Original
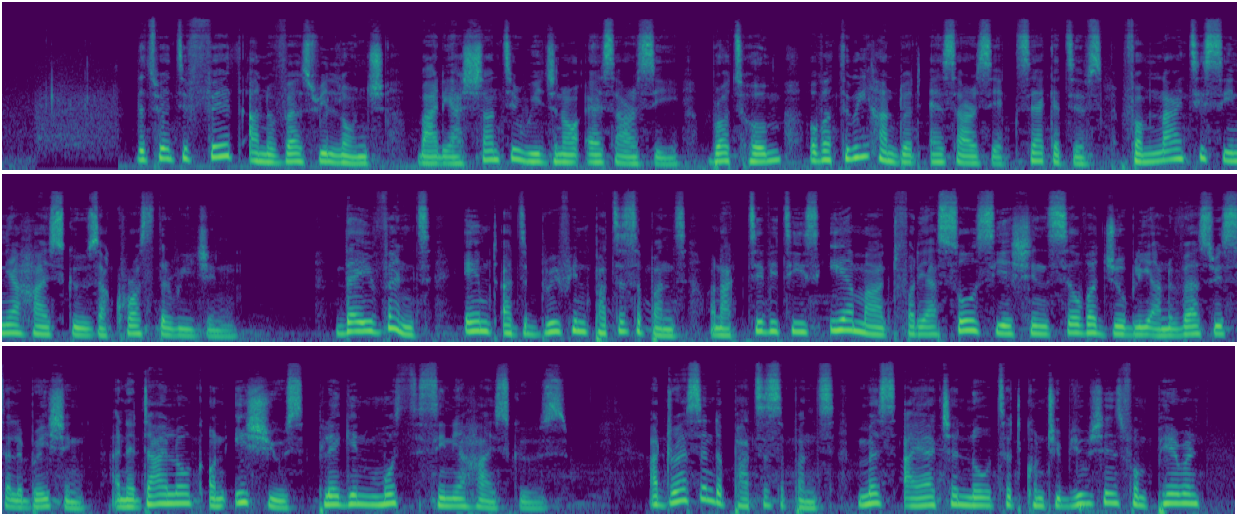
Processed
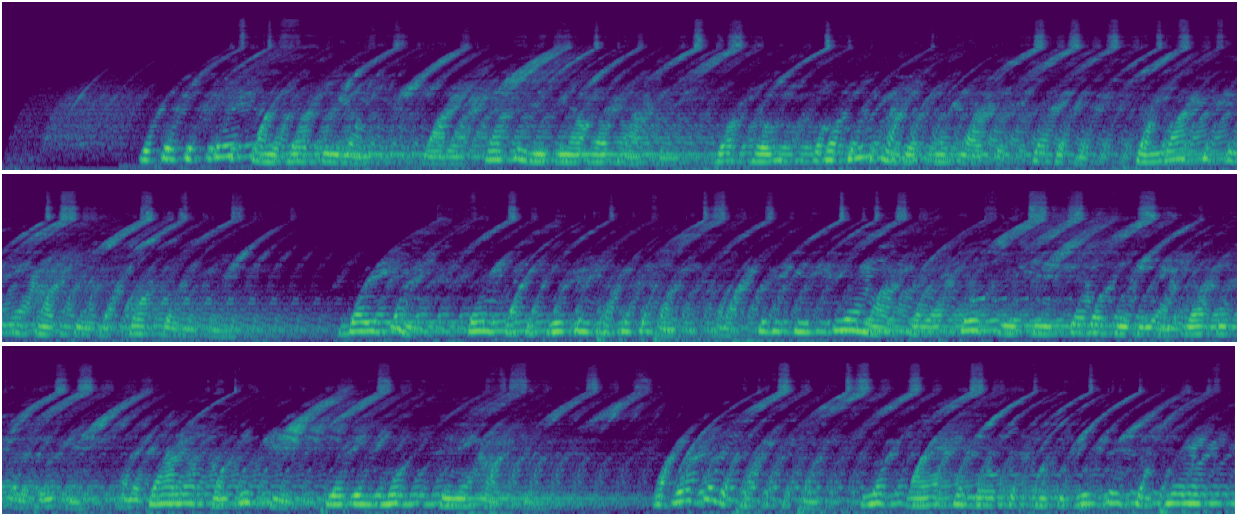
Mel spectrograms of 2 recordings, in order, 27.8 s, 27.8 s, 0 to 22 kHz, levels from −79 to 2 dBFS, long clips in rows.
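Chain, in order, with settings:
every frequency bin delayed by itself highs late, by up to 674 ms
bass and treble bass −8 dB, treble −13 dB
feedback echo with a low-pass in the loop 163 ms, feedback 77%, low-pass 2,900 Hz, level −10 dB
on a send at −8 dB: convolution reverb RT60 0.20 s, pre-delay 4 ms
on the sum: level +3.5 dB

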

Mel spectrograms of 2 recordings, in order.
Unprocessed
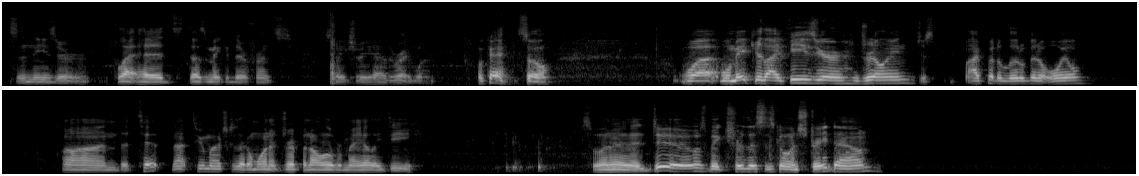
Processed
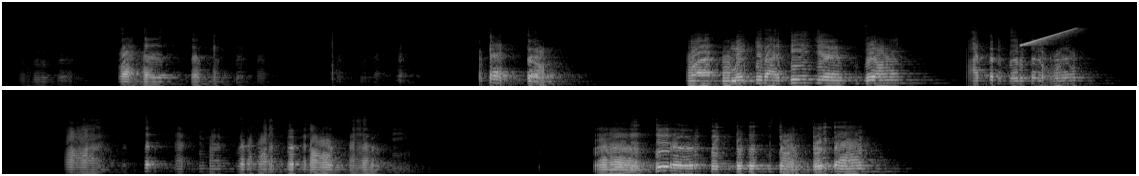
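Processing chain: power curve on the samples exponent 3
in parallel at −2.5 dB: brickwall limiter −22.5 dBFS, peak gain reduction 7 dB
on the sum: sound drawn into the spectrogram rise, 0:10.18–0:10.75, 2,600–6,100 Hz −23 dBFS
treble cut that deepens with the level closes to 2,400 Hz, closed at −25 dBFS
bit reduction 11 bits
on a send at −8 dB: convolution reverb RT60 0.75 s, pre-delay 3 ms

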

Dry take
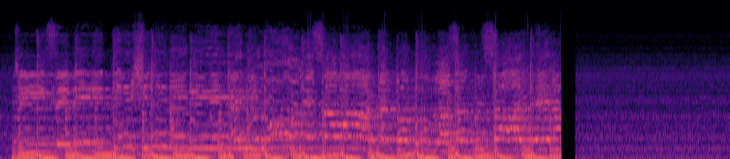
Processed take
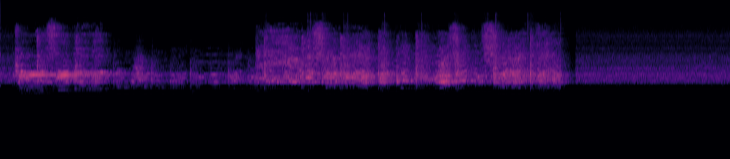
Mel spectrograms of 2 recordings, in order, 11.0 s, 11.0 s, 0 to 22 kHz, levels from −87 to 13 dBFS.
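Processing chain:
Chebyshev high-pass filter 2,700 Hz, order 8
upward compression, threshold −51 dBFS
0:01.65–0:03.83: head-to-tape spacing loss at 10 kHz 34 dB
tape delay 119 ms, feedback 69%, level −18.5 dB, low-pass 5,400 Hz
reverb whose tail is shaped and stops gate 200 ms falling, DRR 4.5 dB

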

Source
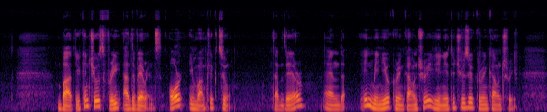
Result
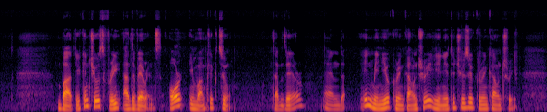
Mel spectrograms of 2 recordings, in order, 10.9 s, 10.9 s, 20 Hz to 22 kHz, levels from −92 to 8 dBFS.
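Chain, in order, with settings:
0:05.79–0:07.29: downward compressor 10 to 1, threshold −31 dBFS, peak gain reduction 9.5 dB

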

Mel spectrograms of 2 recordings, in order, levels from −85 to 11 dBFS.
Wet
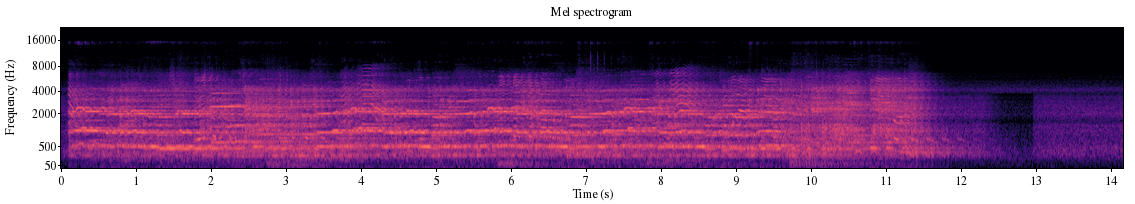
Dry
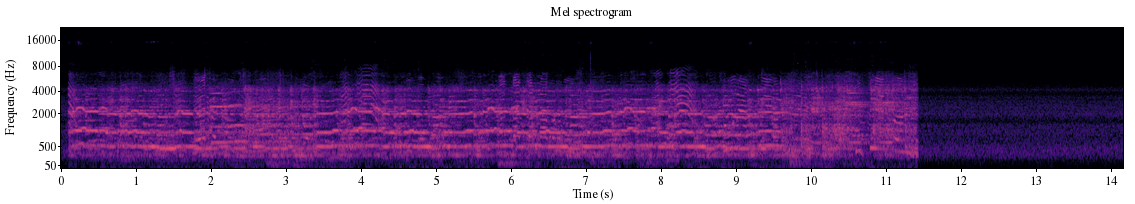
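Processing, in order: gain on a spectral selection 0:12.34–0:12.97, 210–3,800 Hz −14 dB
echo with a time of its own for lows and highs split 890 Hz, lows 209 ms, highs 92 ms, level −4 dB
level +8.5 dB

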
